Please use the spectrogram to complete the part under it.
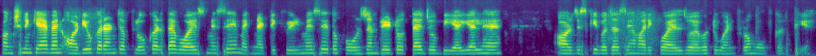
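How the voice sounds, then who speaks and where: A woman's voice: medium pitch, level tone, normal speed, no room sound. An Indian woman teaching an online technical class, explaining step by step and restating each point in other words. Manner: explanatory, repeats points in rephrased steps. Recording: dull lo-fi online class audio.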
